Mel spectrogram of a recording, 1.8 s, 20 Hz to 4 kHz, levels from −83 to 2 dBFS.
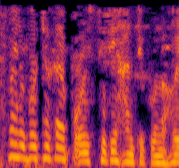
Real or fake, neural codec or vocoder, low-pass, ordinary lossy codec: fake; vocoder, 44.1 kHz, 80 mel bands, Vocos; 3.6 kHz; MP3, 24 kbps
